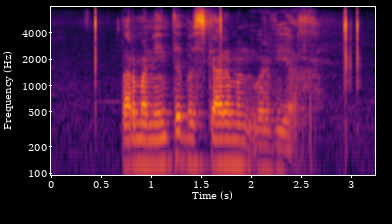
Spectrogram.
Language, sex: Afrikaans, male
